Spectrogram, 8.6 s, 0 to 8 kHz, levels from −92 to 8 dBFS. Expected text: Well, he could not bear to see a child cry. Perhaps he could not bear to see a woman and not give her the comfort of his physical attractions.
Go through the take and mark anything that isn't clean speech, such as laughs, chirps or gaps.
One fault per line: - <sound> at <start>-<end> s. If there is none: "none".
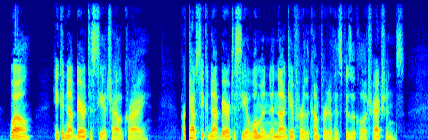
- dropout at 3.7-3.8 s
